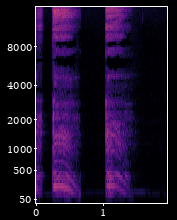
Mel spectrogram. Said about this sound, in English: Little cough in the throat. Why? Because I wasn't wearing a scarf earlier.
